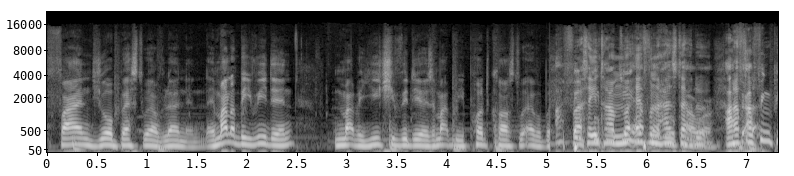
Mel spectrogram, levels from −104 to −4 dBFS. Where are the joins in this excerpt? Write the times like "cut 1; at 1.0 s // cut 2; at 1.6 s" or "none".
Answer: cut 1; at 5.1 s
